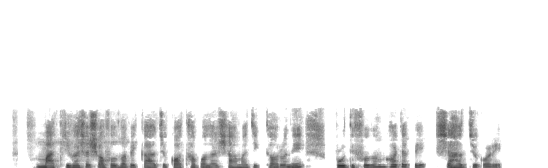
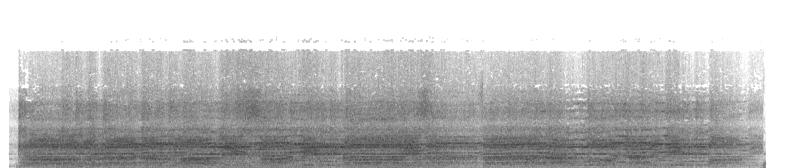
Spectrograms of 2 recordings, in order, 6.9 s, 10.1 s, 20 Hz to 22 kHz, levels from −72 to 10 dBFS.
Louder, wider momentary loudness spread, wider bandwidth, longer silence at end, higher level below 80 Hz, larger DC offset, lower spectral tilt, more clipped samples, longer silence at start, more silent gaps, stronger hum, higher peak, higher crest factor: second, -20 LUFS vs -11 LUFS; first, 8 LU vs 5 LU; second, 8.2 kHz vs 17 kHz; about the same, 0.6 s vs 0.5 s; second, -56 dBFS vs -42 dBFS; neither; first, -4 dB/octave vs 0.5 dB/octave; neither; about the same, 0.15 s vs 0.2 s; first, 0.23-0.32 s, 4.08-4.19 s, 5.14-5.18 s, 5.33-5.44 s vs none; neither; about the same, -2 dBFS vs -4 dBFS; first, 20 dB vs 10 dB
